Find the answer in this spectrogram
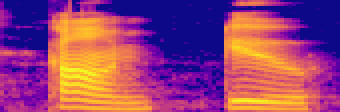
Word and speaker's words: Kongu: When in Pronunciation for Kongu is Kongu.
